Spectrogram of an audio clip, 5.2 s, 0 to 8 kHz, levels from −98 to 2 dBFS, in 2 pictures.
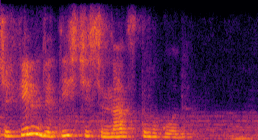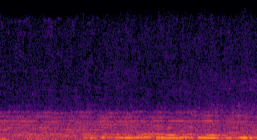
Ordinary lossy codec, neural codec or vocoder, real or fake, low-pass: Opus, 16 kbps; none; real; 7.2 kHz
